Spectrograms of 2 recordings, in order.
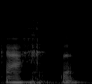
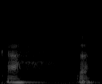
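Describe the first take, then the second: First: The R is a friction at the soft palate. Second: The R is only a light breathy h. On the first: "véu palatino do palato mole" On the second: "o R aqui teria só uma aspiração"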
